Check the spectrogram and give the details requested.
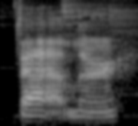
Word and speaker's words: Battler: It's made up of the characters for fight and person, so it's pronounced battler. Is this a translation? Is his name really Battler?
